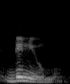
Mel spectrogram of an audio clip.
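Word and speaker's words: dénouement: इस वर्ड का प्रोनाउंसिएशन है डेन्यूमो, मतलब मैं कुछ आपको लिख के बता दूं, ऐसे समझो, डेन्यूमो, ठीक है, ऐसे इसको बोलना होगा कुछ, डिन्यूमो, ठीक है। ये मेंट नहीं है, MENT, तो डिन्यूमो बस इतना ही है, डिन्यूमो, ठीक है, एम तक, ENT नहीं है, इसका प्रोनाउंसिएशन बिल्कुल नहीं है।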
